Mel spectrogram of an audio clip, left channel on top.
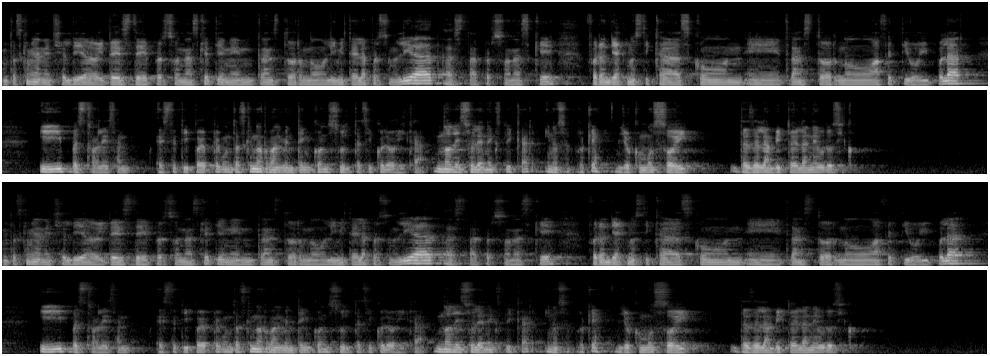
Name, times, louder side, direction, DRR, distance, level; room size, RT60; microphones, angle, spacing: voice 1, 0.0-16.7 17.1-18.4, left 1 dB, 30° left, 0.8 m, -27 dB
20.5 x 15.0 x 3.7 m
head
